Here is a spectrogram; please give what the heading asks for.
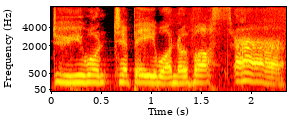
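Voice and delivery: slow, ominous, scary, menacing voice. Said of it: "You sound terrifying".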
